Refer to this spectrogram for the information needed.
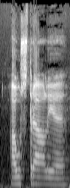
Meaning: Australia (a country consisting of a main island, the island of Tasmania and other smaller islands, located in Oceania; historically, a collection of former colonies of the British Empire)
- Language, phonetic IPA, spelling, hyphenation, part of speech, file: Czech, [ˈau̯straːlɪjɛ], Austrálie, Aus‧t‧rá‧lie, proper noun, Cs-Austrálie.ogg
